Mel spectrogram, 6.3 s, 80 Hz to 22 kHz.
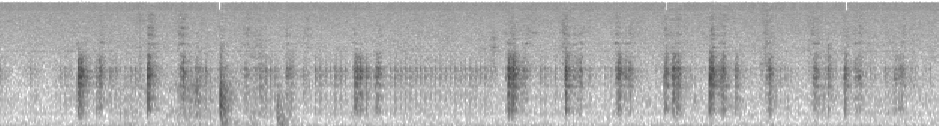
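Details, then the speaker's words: Crosley Mohawk Model 14B tube radio during operational testing after contact cleaner: irregular sharp crackles and pops with no rhythm, localized to one spot; bent tuning capacitor plate rubbing its neighbour. "what is that sounds almost like a the capacitor is rubbing oh there is a plate here which has been okay"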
